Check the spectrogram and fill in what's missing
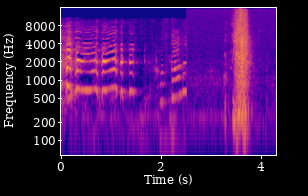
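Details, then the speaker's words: Dog sneezing, a single sharp hissing burst amid voices; owner says the dog has sneezed about 12 times. "You've sneezed about 12. You okay? Are you okay?"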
